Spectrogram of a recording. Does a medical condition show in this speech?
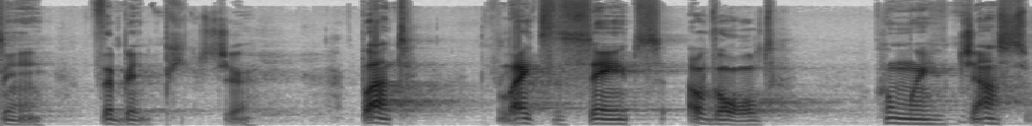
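Yes: ALS; onset with tiredness and clumsiness; diagnosed about two and a half years before recording, symptoms began about four years before.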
